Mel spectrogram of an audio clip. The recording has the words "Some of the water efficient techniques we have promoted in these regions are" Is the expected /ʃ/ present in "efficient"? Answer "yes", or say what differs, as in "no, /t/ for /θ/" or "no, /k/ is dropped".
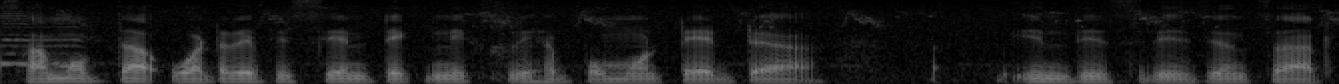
no, /s/ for /ʃ/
